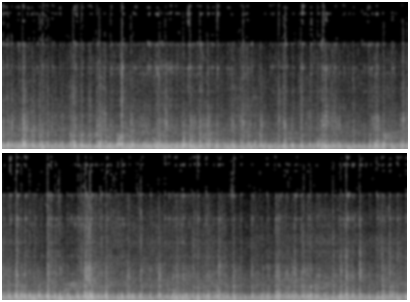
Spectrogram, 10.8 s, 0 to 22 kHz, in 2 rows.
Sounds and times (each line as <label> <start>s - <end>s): bicycles driving fast on the cobblestone 0.0s - 10.8s
suitcase, rolling on the cobblestones 0.0s - 10.8s
People discussing 0.9s - 8.0s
